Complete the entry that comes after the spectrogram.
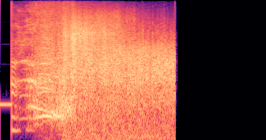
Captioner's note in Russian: Взрыв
